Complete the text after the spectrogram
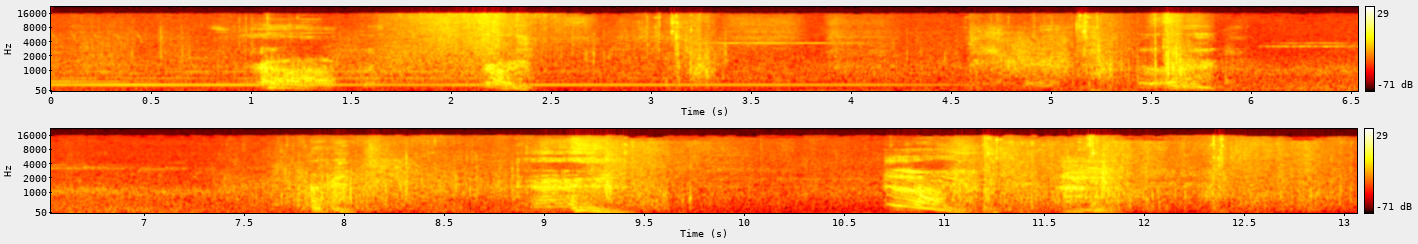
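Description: A man groans and gasps in pain.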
